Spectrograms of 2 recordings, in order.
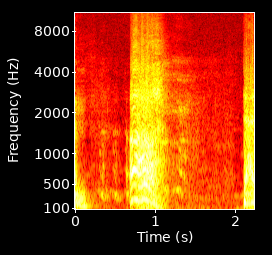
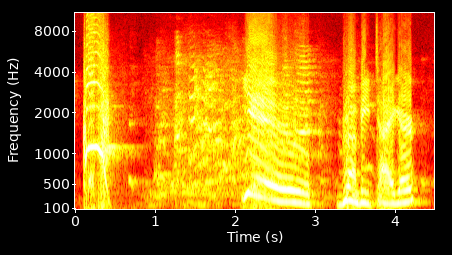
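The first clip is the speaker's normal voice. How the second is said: bursting shout; 2 semitones higher, much slower than usual. Acted. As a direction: burst in yelling at the tiger. Ghost bursts in on tiger.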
